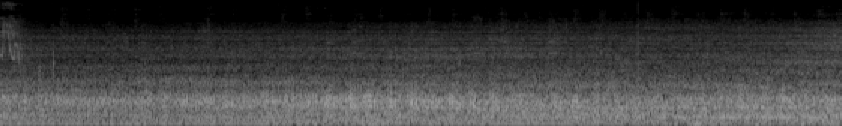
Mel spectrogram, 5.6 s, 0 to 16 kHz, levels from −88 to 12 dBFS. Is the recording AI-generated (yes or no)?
no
